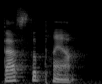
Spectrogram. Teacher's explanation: very short N, and I raise my tongue, stop the air for the T sound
